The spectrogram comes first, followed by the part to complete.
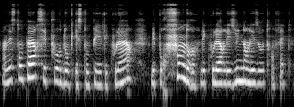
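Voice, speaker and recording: A woman's voice: mid-range voice, a little slow, fairly bright tone. A middle-aged woman talking viewers through a makeup tutorial, chatty and instructive, with self-mocking asides. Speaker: makeup vlogger.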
